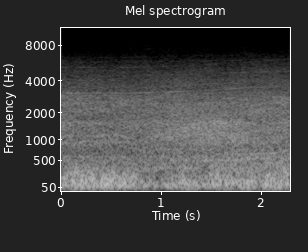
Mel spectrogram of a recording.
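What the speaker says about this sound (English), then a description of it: "we've just got now a Ryanair Boeing 737 making its departure" A Ryanair Boeing 737 jet roaring on departure from Newcastle airport, a steady, loud broadband engine rush filling the whole moment with no break.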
